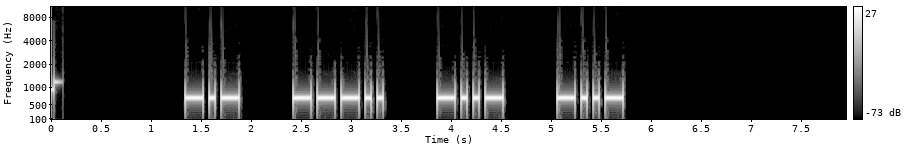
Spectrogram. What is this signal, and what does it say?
Morse code, heard as a keyed tone, about 20 wpm, spaced as for 11 wpm, 700 Hz. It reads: K8XX
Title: USA Call Signs - 4 Characters - 3x Character Spacing - 20wpm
